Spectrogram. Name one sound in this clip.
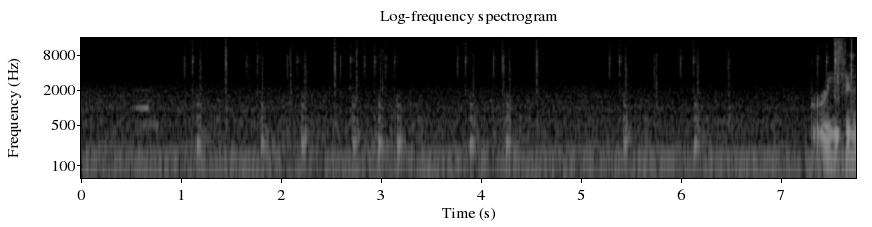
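Short soft clicks tick as a game menu is paged through.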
